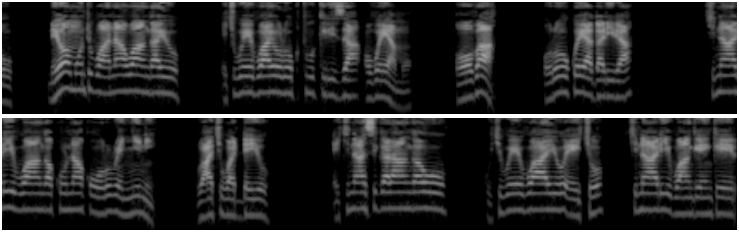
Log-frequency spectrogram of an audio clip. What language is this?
Ganda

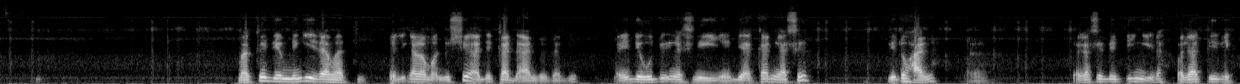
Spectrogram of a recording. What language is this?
Malay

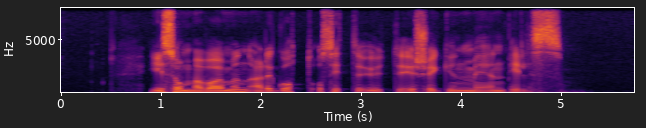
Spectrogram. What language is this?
Norwegian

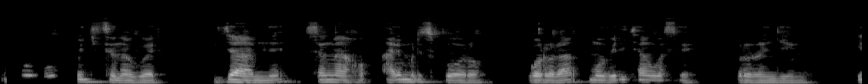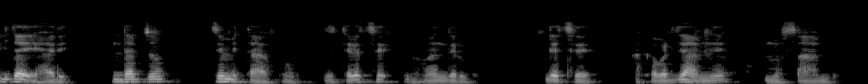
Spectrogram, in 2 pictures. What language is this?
Kinyarwanda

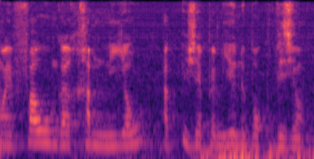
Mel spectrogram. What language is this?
Wolof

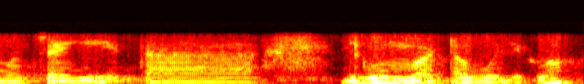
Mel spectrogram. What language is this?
Nepali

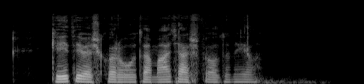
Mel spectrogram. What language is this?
Hungarian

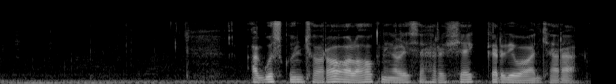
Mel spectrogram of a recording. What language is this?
Sundanese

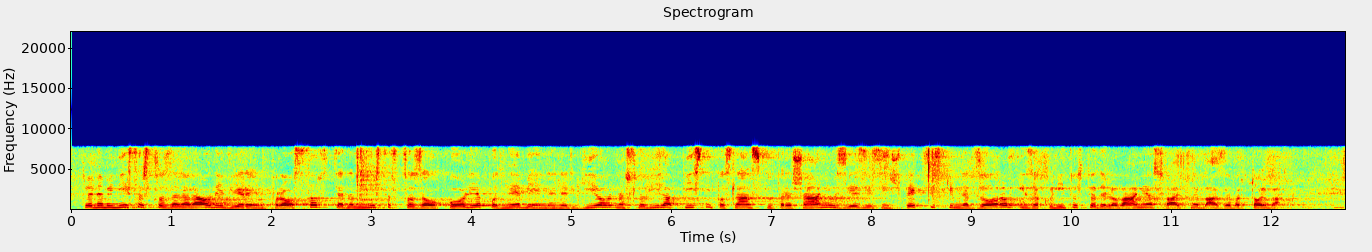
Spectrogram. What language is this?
Slovenian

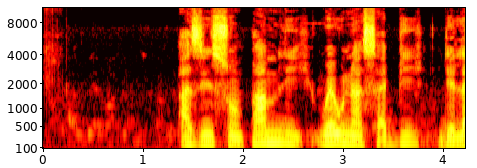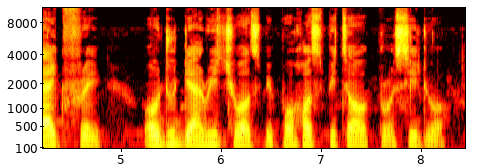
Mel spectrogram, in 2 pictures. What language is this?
Nigerian Pidgin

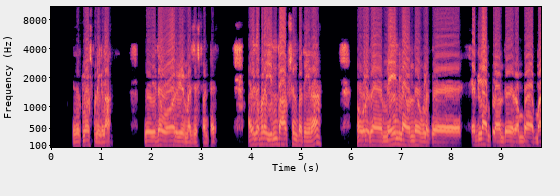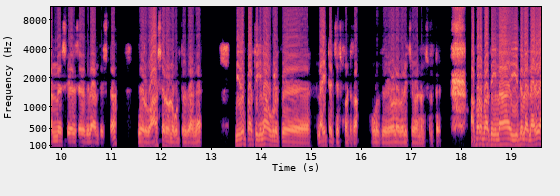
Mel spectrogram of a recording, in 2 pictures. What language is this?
Tamil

